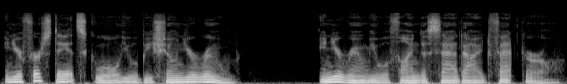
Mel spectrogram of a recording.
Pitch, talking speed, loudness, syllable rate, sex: 95 Hz, 245 wpm, -16 LUFS, 4.8 syllables/s, male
